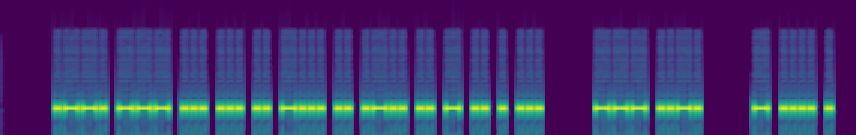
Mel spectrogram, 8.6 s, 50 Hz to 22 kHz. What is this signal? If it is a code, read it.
Morse code, heard as a keyed tone, about 27 wpm, 800 Hz. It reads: POSSIBILITIES OF THE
